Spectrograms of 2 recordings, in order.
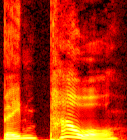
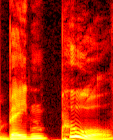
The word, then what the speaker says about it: Baden-Powell: or something so um bayen Powell or bayen po same person so regardless if you go by the English pronunciation or the Americanized pronunciation now bayen pow bayen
